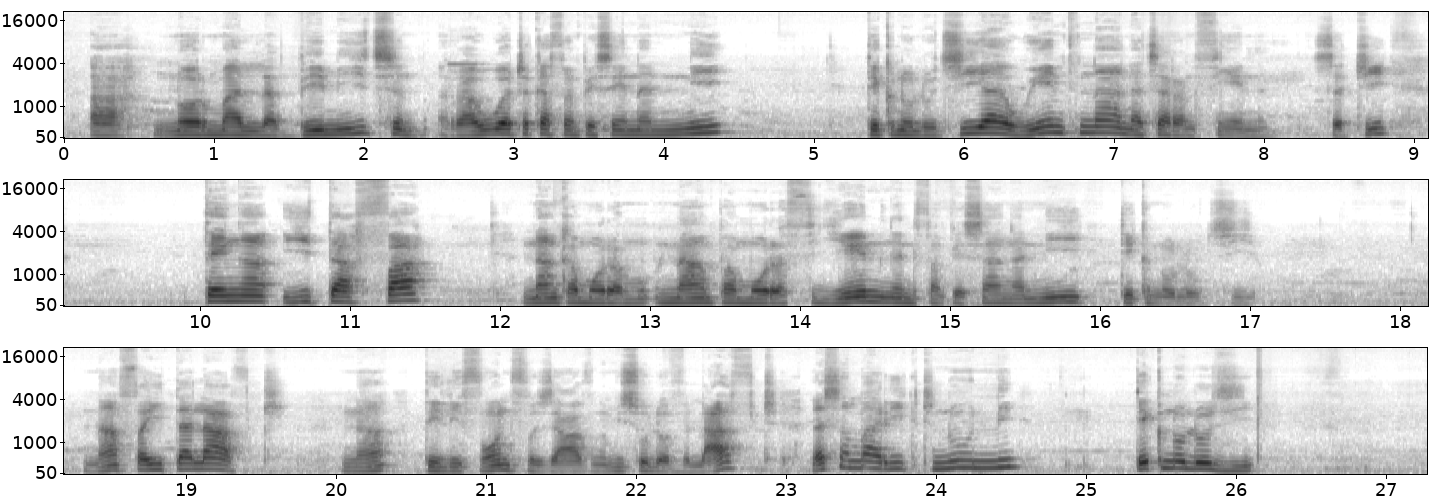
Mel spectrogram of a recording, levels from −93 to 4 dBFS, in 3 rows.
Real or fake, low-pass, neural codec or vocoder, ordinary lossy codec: real; none; none; none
